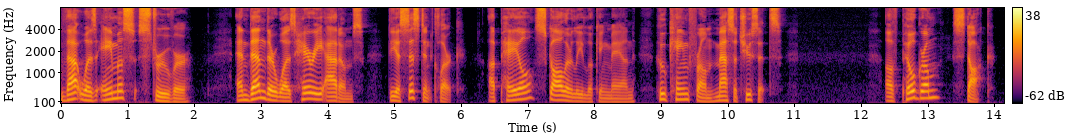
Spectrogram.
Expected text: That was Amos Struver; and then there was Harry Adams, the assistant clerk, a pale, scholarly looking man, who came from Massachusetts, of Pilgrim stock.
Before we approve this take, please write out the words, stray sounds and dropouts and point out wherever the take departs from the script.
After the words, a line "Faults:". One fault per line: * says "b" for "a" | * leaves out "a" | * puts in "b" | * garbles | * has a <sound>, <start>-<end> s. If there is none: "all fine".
That was Amos Struver; and then there was Harry Adams, the assistant clerk, a pale, scholarly looking man, who came from Massachusetts, of Pilgrim stock.
Faults:
all fine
